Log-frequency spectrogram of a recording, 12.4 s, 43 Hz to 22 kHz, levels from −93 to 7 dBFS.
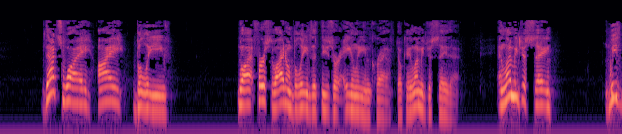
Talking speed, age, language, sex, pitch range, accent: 135 wpm, 50-69, English, male, 140-190 Hz, American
